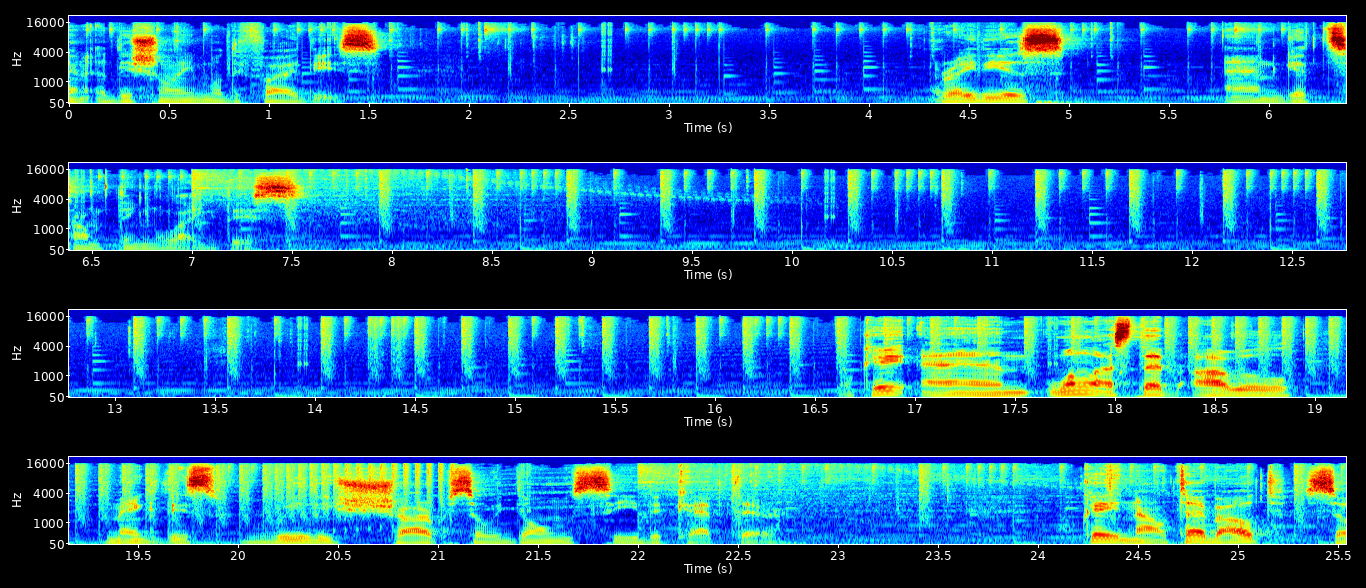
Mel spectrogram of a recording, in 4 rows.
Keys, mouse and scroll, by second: 0.2 alt+s, 1.9 click, 2.2 alt+s, 5.0 click, 6.4 g, 8.2 click, 8.4 g, 10.7-13.7 middle drag, 13.7 KP_1, 14.5 g, 15.6 click, 15.8 g, 18.3 alt+s, 23.0-24.2 shift+middle drag, 24.2 Tab, 24.6-25.0 middle drag, 25.0-25.4 scroll down 1, 25.4-25.5 shift+middle drag.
